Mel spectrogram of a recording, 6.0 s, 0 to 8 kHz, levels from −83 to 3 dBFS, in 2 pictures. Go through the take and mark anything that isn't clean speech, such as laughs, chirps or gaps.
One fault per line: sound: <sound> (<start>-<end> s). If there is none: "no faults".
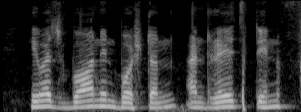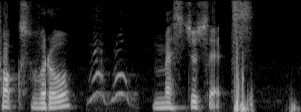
sound: bark (3.9-4.4 s)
